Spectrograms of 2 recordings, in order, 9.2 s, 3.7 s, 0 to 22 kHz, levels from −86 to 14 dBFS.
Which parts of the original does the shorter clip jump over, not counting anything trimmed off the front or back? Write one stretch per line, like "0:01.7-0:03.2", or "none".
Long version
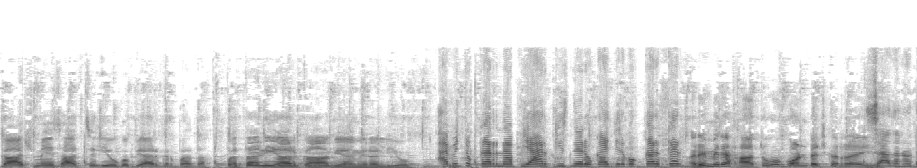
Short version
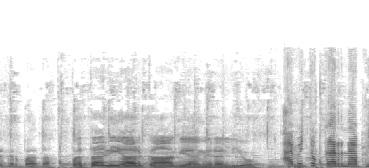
none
